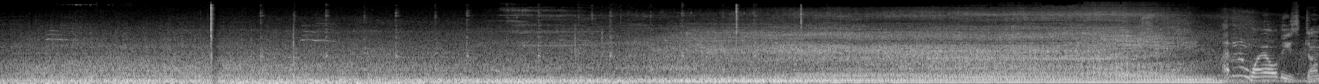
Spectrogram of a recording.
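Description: Heavy traffic roars past on a road as dump trucks speed by, a loud continuous engine and tire drone with a long rising and falling pass that fades near the end, heard close and strong.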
